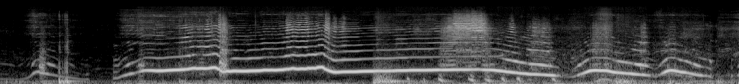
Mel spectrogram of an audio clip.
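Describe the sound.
A voice imitates a Formula 1 race car engine: a loud, high-pitched whine held for several seconds, with sudden pitch jumps like gear shifts, then dropping off in falling revving swoops.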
